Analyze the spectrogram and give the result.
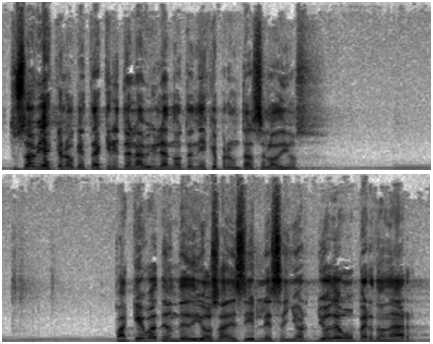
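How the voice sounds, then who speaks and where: A man's voice: high voice, quick pace, pushed and bright. A man, preaching a sermon in a conversational, teasing way full of punchy rhetorical questions. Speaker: pastor. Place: large church auditorium. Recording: echoey church hall with faint music.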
